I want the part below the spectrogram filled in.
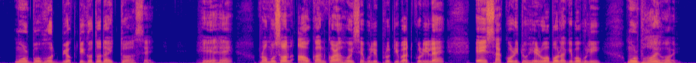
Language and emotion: Assamese, fearful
